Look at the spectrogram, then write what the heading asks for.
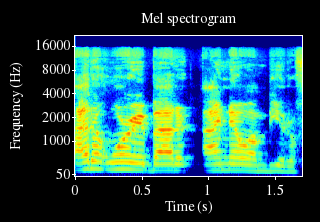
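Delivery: plain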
